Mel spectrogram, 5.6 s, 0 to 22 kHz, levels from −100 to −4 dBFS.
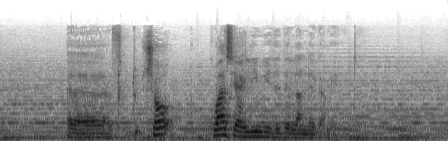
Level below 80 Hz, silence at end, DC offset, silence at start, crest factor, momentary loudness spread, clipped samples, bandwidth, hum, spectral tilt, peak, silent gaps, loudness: -38 dBFS; 0 s; under 0.1%; 0 s; 18 dB; 15 LU; under 0.1%; 11 kHz; none; -6 dB/octave; 0 dBFS; none; -19 LUFS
